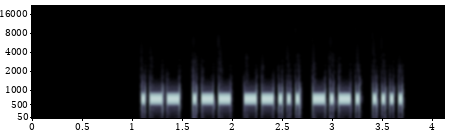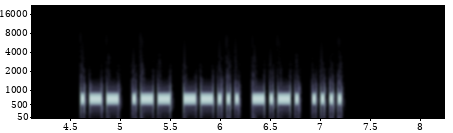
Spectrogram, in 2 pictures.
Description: Morse code, heard as a keyed tone, about 28 wpm, 700 Hz. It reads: WW7CH WW7CH
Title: USA Call Signs - 5 Characters - Repeated 2x - 28wpm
